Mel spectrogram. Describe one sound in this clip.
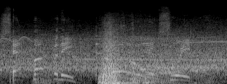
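A body slams heavily onto a wrestling ring mat with a loud thud.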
